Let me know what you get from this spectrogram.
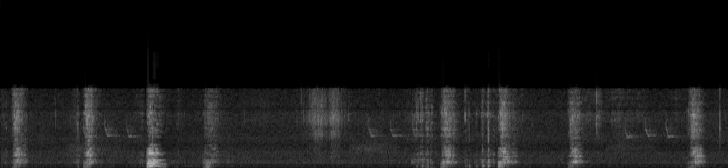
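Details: Cane Corso (Italian mastiff) being trained to bark on the command 'laut': a series of short, sharp barks, some single and some in quick pairs, spaced irregularly over several seconds, with faint high squeaky tones in between.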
